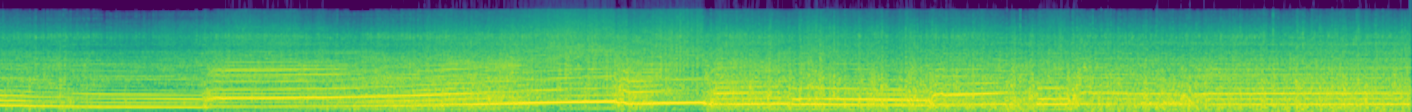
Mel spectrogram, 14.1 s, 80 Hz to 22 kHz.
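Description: Yamaha R6 inline-four sport bike engine heard from the bike itself at track speed, with wind noise: revs fall for the first couple of seconds, jump with a gear change about two seconds in, climb under acceleration, and after another gear change about six to seven seconds in hold nearly steady.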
